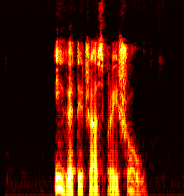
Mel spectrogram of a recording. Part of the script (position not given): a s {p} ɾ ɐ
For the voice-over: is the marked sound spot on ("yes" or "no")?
yes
